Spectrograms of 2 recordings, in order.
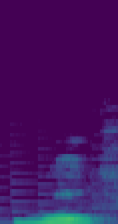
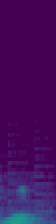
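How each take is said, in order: First: Pronounced with the L clearly sounded. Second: Midwest pronunciation, the L barely heard.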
